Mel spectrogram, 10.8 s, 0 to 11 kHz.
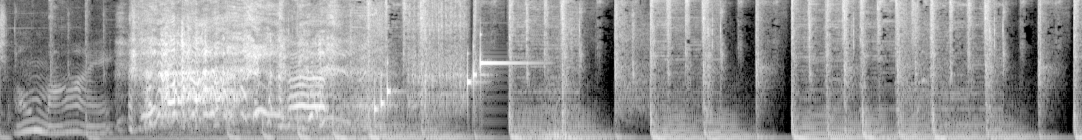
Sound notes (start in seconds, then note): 1.2 everyone laughs; 3.9 rhythmic music; 4.6 chiming tones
